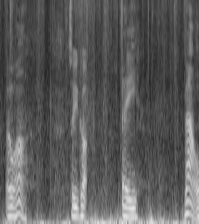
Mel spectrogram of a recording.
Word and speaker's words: Nikkor: When you have vowel, consonant, vowel, the first vowel is stretched to be pronounced as a long vowel as opposed to a short vowel. So the lenses that are made for these are made by the Nikkor Corporation, Nikkor.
